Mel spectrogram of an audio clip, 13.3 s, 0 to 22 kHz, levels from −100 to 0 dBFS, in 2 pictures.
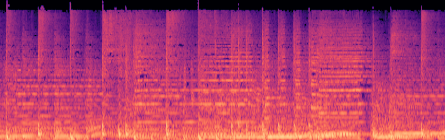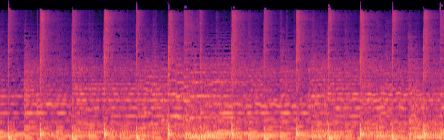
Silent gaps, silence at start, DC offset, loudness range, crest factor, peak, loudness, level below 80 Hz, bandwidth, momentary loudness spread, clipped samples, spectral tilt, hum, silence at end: none; 0 s; under 0.1%; 3 LU; 16 dB; 0 dBFS; -18 LUFS; -28 dBFS; 17.5 kHz; 5 LU; under 0.1%; -5.5 dB/octave; none; 0 s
